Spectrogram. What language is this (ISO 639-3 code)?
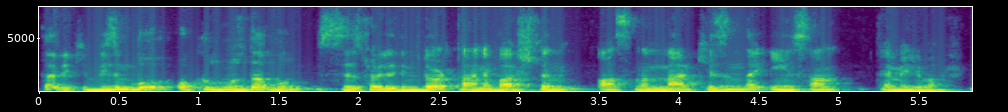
tur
